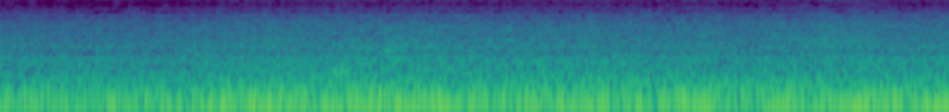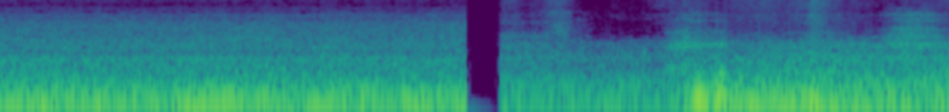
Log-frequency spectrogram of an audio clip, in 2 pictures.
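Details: Deep, continuous traffic rumble dominates for seven seconds, then breaks off abruptly; after the gap, quieter street noise returns with a few faint voice-like sounds.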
